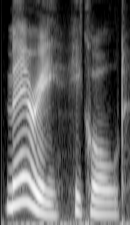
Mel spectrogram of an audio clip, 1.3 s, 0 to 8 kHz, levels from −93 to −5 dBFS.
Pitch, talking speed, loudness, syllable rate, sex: 205 Hz, 140 wpm, -16 LUFS, 4.2 syllables/s, female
